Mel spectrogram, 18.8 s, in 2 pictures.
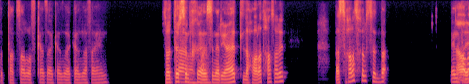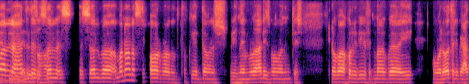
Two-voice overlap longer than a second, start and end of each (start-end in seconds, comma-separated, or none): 9.1-10.4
